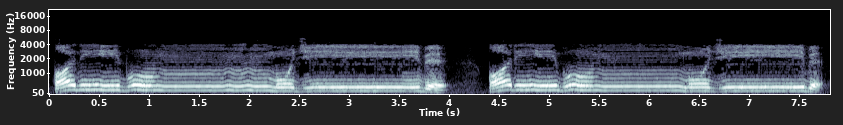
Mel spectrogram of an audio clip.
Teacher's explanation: We drop the end sound and we merge the tanween immediately onto the meme with a ghunna. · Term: idgham with ghunna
